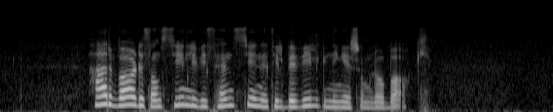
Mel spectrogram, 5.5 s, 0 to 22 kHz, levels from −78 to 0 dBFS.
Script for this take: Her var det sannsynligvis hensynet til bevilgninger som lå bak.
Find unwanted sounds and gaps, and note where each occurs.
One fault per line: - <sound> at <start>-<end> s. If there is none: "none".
none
